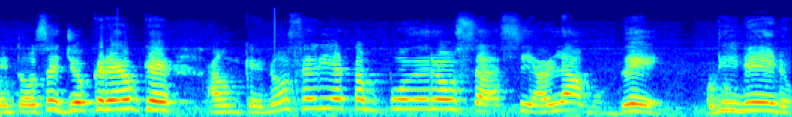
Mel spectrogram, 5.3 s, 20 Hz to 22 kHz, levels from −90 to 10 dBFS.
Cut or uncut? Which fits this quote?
cut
